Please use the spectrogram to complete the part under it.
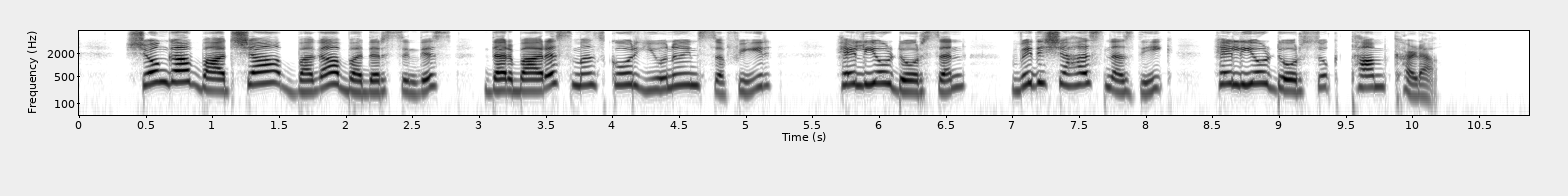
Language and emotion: Kashmiri, neutral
